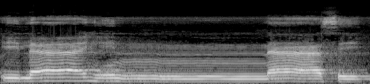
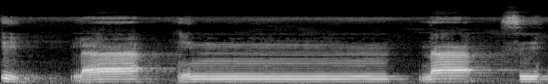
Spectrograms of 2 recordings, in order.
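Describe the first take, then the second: First: The syllables are run together smoothly. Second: Each syllable is said separately with breaks. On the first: "এবারে মিলিয়ে পড়বো আমরা।" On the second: "ভাঙ্গা ভাঙ্গা উচ্চারণ"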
